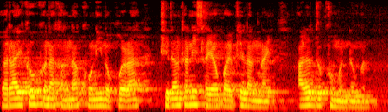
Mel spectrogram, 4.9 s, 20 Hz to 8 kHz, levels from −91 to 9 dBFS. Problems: constant background noise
